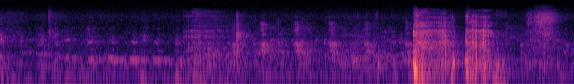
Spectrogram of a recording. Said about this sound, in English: You just... need to cough here.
